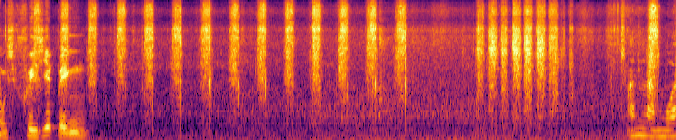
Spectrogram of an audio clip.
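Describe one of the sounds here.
A nail buffer rasps against a fingernail in quick, even strokes.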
